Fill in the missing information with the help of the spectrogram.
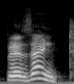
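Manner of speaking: "Present" as the verb, pre-ZENT; stress on second syllable. Shown as a demonstration. Teacher showing the verb to students, "present" stressed on its second syllable. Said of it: "ये वाला part stressed होगा".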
